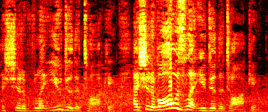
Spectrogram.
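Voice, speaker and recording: A man's voice: a little high, big pitch swings, quick pace, warm tone, a little hiss or hum. A man playing a jittery paranoid young man. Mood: anxious. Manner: jittery, anxious. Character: paranoid young man named Monty, high on crack. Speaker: narrator and lead character. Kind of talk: amateur audio drama.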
